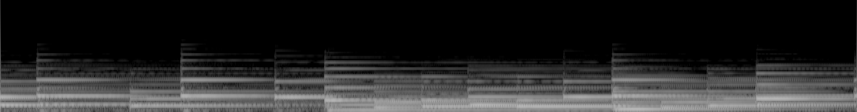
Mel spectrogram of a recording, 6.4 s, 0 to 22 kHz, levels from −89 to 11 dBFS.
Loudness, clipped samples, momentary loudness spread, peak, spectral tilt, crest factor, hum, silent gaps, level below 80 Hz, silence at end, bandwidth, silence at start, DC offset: -25 LUFS; under 0.1%; 7 LU; -10 dBFS; -12 dB/octave; 14 dB; none; none; -52 dBFS; 0 s; 3.2 kHz; 0 s; under 0.1%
